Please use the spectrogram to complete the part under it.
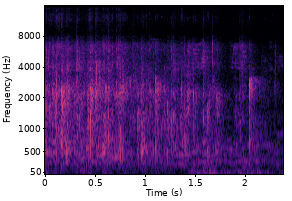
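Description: Children at a science quiz applauding a correct answer, a short burst of scattered clapping that carries on for a couple of seconds, moderately loud, with voices faintly mixed in.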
